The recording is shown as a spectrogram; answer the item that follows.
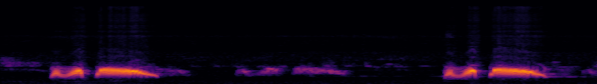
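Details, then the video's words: Spotted dove cooing in the 'thổ bầu' song style. Two strong phrases, each a quick double note then a long falling coo, with softer, broken coos between them in a quiet setting. "cu gáy giọng thổ bầu, nghe cũng hay phết"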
